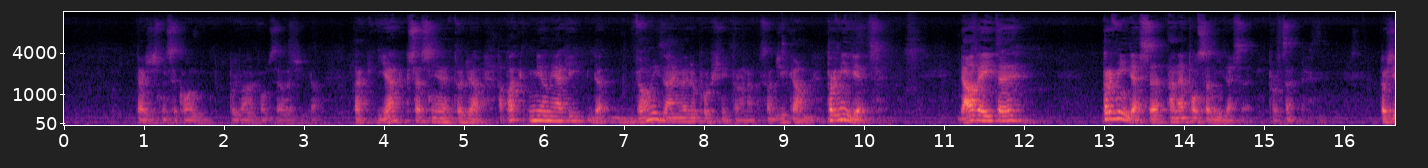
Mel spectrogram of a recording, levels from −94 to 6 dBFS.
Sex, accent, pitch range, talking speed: male, native, 115-150 Hz, 125 wpm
